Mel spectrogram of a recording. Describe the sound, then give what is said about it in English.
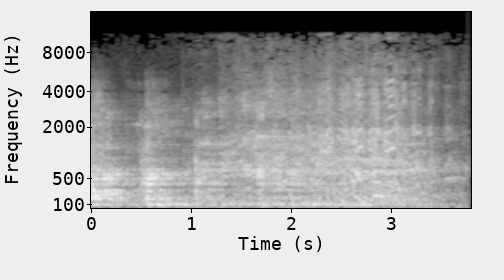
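A lion roars, a loud, rough, low growl that holds steady for several seconds with a gravelly, rumbling texture and no pause. “In order to give us a basis of comparison, here is a real lion.”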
